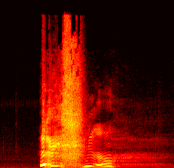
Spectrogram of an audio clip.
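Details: Single sharp sneeze from a girl, ending in a short voiced sound, in a quiet room.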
